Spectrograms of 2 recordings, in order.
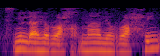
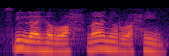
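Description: First: The h sound is rasping like kh. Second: The h sound is light and thin. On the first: The speaker calls it wrong. "حرف ح رو تبدیل به حرف خ بکنه ... این اشتباهه" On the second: The speaker calls it right. "نه"

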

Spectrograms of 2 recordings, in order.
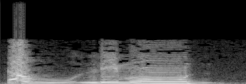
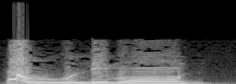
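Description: No difference in how they are said.

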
